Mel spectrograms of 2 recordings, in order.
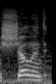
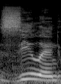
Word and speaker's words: Sjælland: With the largest island being Sjælland, not Zealand, which is not to be confused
